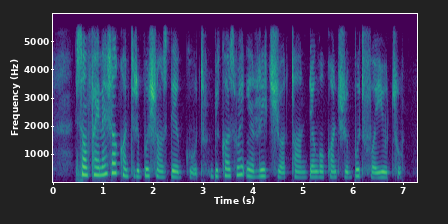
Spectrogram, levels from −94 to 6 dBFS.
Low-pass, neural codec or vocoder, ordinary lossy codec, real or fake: 5.4 kHz; none; none; real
